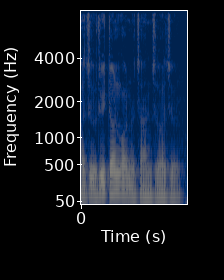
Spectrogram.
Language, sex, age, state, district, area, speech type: Nepali, male, 45-60, West Bengal, Darjeeling, rural, spontaneous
